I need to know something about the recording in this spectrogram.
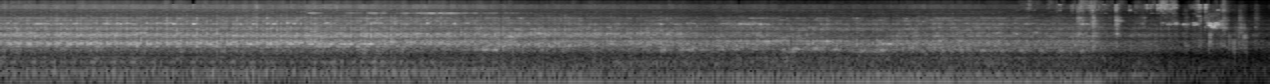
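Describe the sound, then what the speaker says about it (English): A diesel truck engine runs steadily and close, a constant rumbling drone with a broad roar lasting several seconds before cutting off abruptly near the end, followed by faint rattles. "How'd that diesel truck sound, ladies and gentlemen?"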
